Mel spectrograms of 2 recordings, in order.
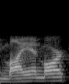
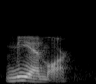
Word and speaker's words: Myanmar: I always say Myanmar because that's how it looks like it's spelled to me. That's the phonetic spelling, but or phonetic pronunciation. But apparently it's Myanmar. That's the correct way to pronounce it.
